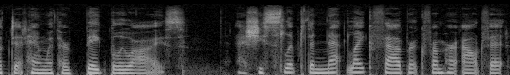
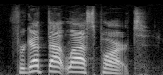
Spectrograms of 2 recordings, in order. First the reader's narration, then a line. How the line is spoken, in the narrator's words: yelled over his shoulder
